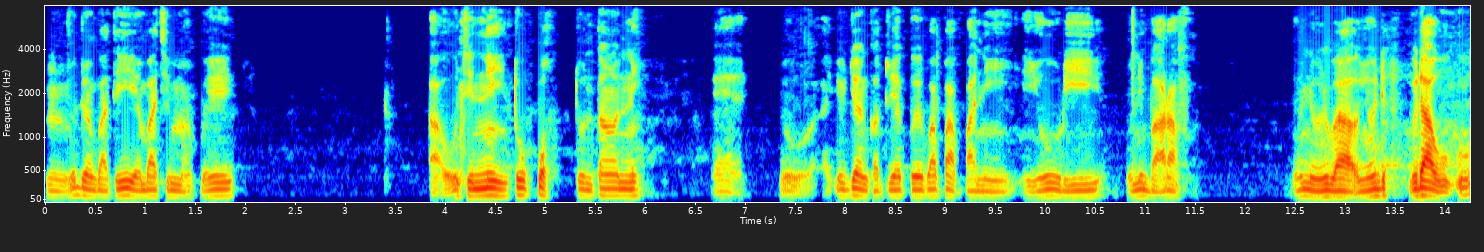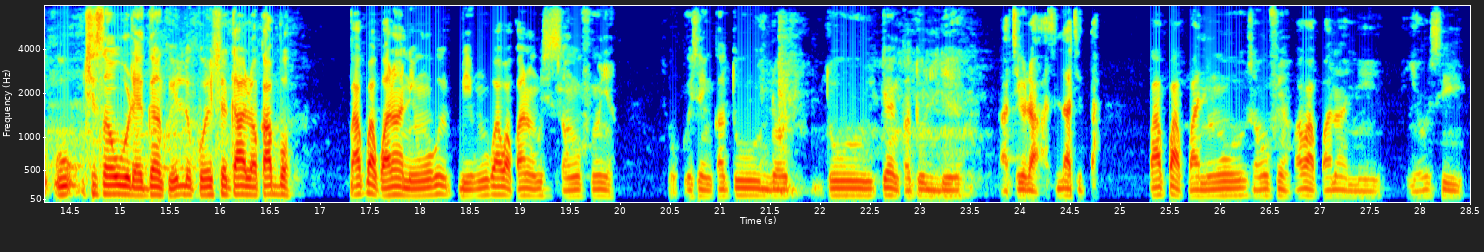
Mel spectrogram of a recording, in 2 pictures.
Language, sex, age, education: Yoruba, male, 30-45, tertiary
